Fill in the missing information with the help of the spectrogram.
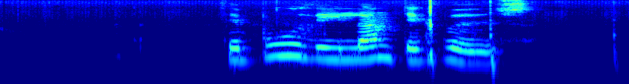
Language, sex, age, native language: Icelandic, female, 9, German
